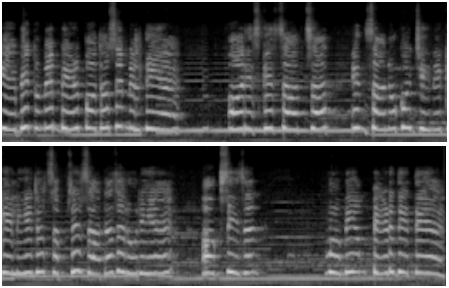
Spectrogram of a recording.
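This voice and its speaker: Over clear music in the background, a cartoonish character voice talks at a very slow pace. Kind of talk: children's puppet story dialogue.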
